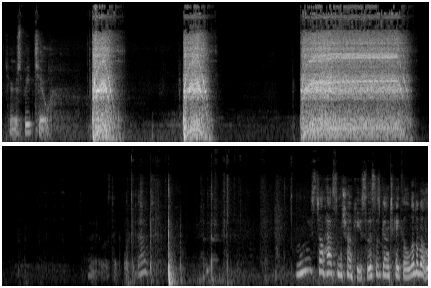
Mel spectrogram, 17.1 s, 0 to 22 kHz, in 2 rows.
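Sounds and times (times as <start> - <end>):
food processor chopping: 1.8 - 2.4, 3.6 - 4.2, 6.0 - 8.2.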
